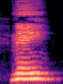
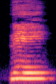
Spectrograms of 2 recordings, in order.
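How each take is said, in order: Both takes have the same delivery.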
